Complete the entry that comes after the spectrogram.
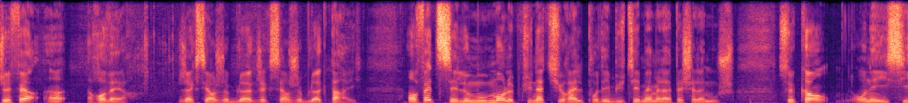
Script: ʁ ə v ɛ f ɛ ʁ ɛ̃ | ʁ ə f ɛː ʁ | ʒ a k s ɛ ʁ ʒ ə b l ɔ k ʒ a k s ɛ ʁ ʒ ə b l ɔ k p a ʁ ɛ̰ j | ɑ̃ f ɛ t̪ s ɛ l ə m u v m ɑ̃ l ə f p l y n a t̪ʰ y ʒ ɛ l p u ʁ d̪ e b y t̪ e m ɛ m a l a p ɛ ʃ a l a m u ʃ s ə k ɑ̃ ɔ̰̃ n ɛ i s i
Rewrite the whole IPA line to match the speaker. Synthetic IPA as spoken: ʒ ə v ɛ f ɛ ʁ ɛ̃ | ʁ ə v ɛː ʁ | ʒ a k s ɛ ʁ ʒ ə b l ɔ k ʒ a k s ɛ ʁ ʒ ə b l ɔ k p a ʁ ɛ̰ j | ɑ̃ f ɛ t̪ s ɛ l ə m u v m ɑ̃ l ə p l y n a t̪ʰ y ʁ ɛ l p u ʁ d̪ e b y t̪ e m ɛ m a l a p ɛ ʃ a l a m u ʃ s ə k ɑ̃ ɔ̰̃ n ɛ i s i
